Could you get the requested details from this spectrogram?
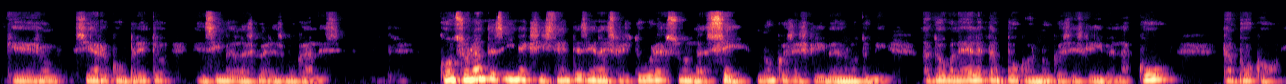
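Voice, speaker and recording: A man giving an academic lecture with slides, speaking slowly and deliberately and checking in with his listeners. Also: a little high, warm tone, husky.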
